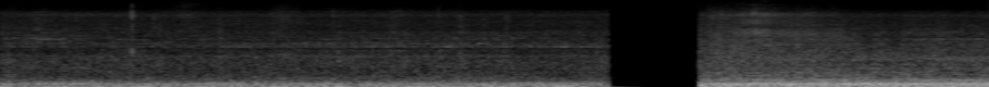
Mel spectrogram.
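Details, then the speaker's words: Lada Niva driving around after a rattle from the front left: even low road rumble with no clunks or knocks; transmission suspected earlier. Normal driving, no knock. "а в целом вот эти посторонних звуков духов нет никаких так что за нормально будет"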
